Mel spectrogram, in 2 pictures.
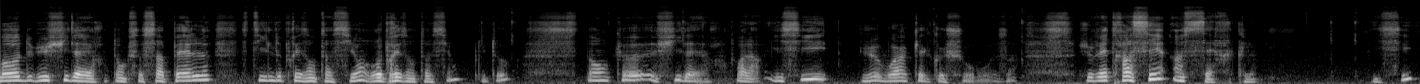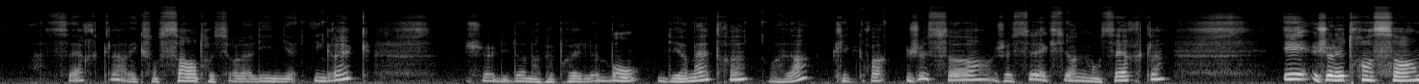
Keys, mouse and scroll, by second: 4.8 click, 6.6 click, 7.8-8.5 scroll up 2, 9.3-10.4 right drag, 13.2 click, 17.2 click, 21.6 click, 22.8 right click, 24.5 click.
